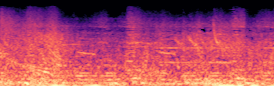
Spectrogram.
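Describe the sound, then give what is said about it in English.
Laser fire from Imperial walkers tearing into Rebel armor in a Star Wars film: a dense, loud, continuous barrage of blasts and impacts with deep booming underneath. “Laser fire from the walkers rips through the Rebels' armor.”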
